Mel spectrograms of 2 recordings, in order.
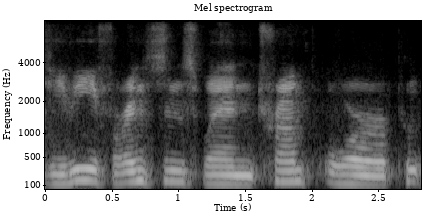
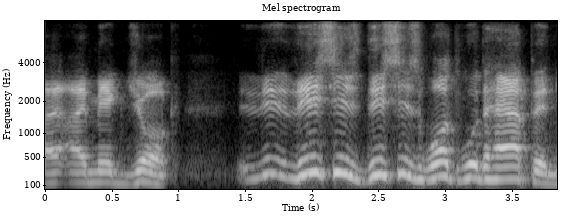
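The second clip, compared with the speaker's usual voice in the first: put-on higher, louder Russian accent; 5 semitones higher, 4 dB louder than usual. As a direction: set up a joke in a Russian accent. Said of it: "I do a Russian accent".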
